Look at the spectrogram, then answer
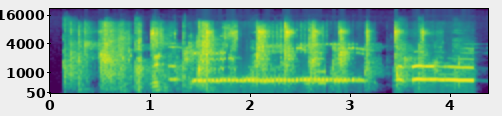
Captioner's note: clapping; cheering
